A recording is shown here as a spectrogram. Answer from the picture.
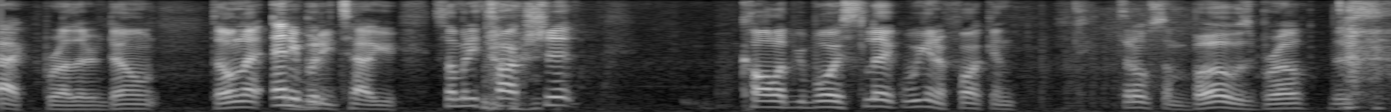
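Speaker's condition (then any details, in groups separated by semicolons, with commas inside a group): No condition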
